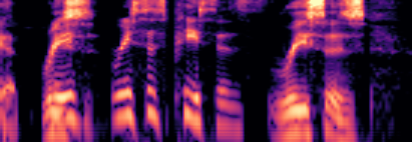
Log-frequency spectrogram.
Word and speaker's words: Reese's: Reese's. Like Reese Witherspoon's Pieces.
